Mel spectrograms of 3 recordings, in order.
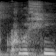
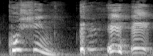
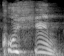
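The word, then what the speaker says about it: Cushing: condition called crushing syndrome yes it's crushing you crushing m- that's not how to pronounce it oh cushion cushion let us pronounce it well cushion syndrome C sh i n g and this will lead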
